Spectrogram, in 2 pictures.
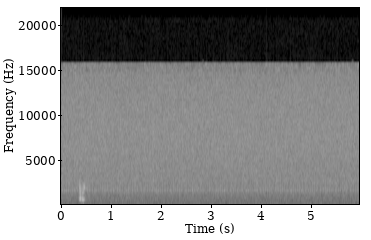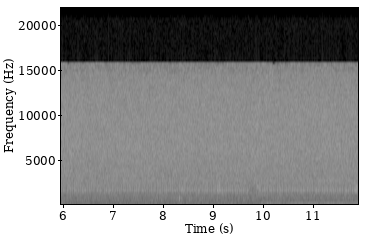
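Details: Steady hiss of background noise with a single brief click near the start and a low hum toward the end; no animal voice stands out.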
